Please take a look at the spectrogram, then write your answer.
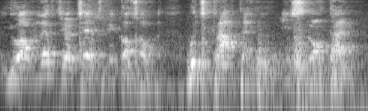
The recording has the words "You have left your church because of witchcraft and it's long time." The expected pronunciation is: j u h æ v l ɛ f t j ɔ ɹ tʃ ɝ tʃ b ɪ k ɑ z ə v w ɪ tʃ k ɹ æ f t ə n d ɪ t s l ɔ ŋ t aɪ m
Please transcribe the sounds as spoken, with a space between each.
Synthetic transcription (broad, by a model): j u h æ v l ɛ f t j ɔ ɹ tʃ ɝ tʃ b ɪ k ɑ s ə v w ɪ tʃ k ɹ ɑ t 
